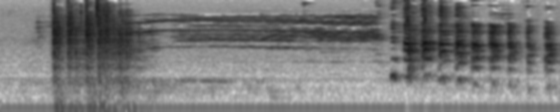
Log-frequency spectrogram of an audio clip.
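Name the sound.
horse whinny sound effect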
